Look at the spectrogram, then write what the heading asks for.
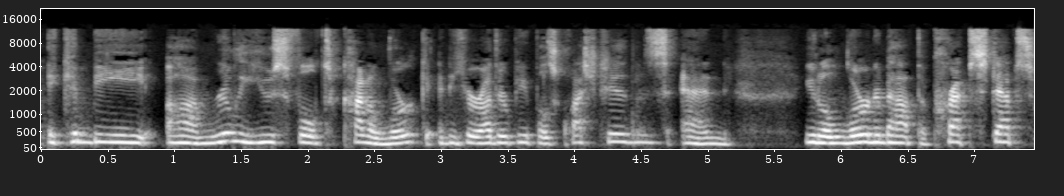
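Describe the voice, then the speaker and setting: A woman with a stuffy, congested voice from a cold, hosting a members' video call about grant writing and chatting through updates with many ums. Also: fairly low pitch. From New England. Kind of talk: casual video call briefing.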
